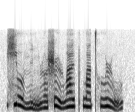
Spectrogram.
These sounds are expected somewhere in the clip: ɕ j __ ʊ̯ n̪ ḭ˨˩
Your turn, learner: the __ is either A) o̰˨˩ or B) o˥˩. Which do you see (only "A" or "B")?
B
